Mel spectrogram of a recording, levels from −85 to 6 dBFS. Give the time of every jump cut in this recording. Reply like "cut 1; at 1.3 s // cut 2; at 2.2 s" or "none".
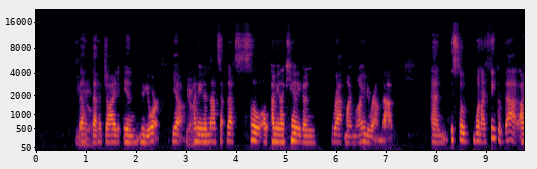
cut 1; at 8.3 s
